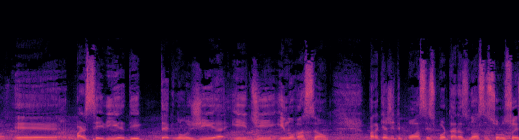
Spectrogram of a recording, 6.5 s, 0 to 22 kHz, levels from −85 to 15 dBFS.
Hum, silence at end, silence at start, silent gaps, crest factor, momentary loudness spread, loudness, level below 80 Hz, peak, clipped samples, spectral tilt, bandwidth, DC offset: none; 0 s; 0 s; none; 14 dB; 5 LU; -23 LUFS; -50 dBFS; -10 dBFS; under 0.1%; -4 dB/octave; 15.5 kHz; under 0.1%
